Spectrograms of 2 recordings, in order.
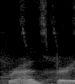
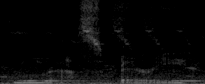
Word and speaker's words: raspberry: Why don't we pronounce raspberry the way it's spelled? Raspberry.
